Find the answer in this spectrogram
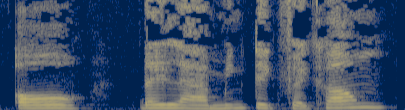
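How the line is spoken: Loud laugh, shaken. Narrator (Vietnamese): chị ta biến sắc, cười lớn

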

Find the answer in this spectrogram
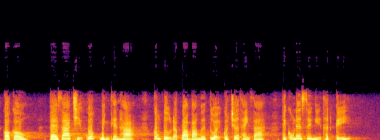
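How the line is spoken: Laughing loudly. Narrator (Vietnamese): Mộ Dung gia chủ cười lớn nói

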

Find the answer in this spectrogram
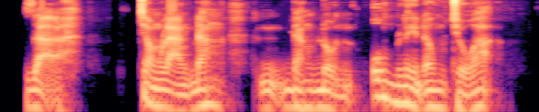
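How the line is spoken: Breathless panting reply. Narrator (Vietnamese): thở hổn hển đáp

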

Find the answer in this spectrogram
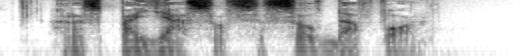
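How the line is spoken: Whispered. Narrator (Russian): Они прошептав

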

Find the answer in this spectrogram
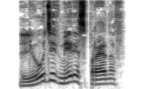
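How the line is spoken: Plain. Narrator (Russian): ответила струна

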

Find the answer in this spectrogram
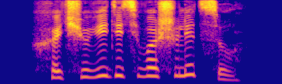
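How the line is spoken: Calm declaration. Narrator (Russian): спокойно заявила я

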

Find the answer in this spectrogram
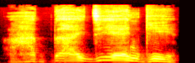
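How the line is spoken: Venomous hiss. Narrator (Russian): Змеей прошипел барон

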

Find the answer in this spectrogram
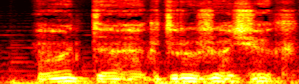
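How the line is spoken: Muttering. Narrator (Russian): бормотал капитан

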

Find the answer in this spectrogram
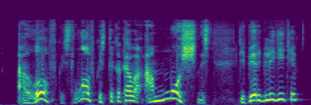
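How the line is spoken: Exclamation. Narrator (Russian): воскликнул Думчив

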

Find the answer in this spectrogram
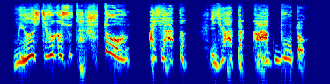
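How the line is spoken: Desperate whisper. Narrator (Russian): прошептал Иван Андреевич в припадке отчаяния

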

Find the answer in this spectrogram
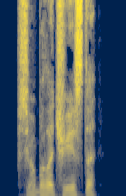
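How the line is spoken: Quiet reply. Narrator (Russian): тихо ответил второй

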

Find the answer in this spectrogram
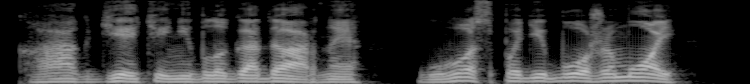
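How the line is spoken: Old woman whispering. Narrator (Russian): прошептала старуха

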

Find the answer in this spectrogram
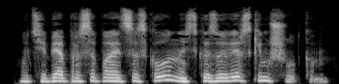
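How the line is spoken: Muttered without turning. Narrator (Russian): буркнул он, не оборачиваясь

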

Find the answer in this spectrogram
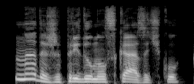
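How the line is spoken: Scoffing. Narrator (Russian): хмыкнула Рогова

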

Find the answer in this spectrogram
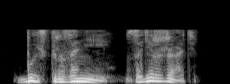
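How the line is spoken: Hiss of suppressed fury. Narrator (Russian): Сдерживая заполнившую грудь ярость, прошипел

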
